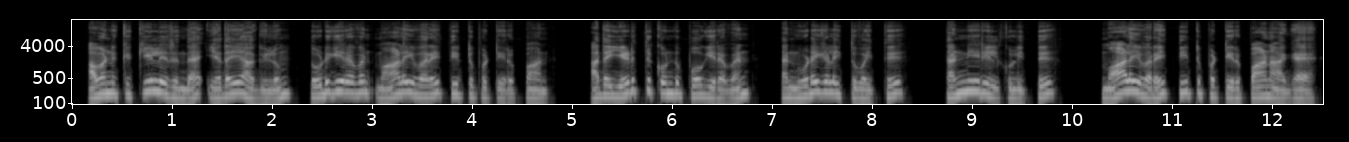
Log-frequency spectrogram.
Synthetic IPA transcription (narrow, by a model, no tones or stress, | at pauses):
ɐʋɐnɯkːɯkːiːlɪɾɯnd̪ɐʔɛðɐjaːɣɪlɯmt̪ɔɽɯɣɪrɐʋɐnmaːɭɐɪʋɐɾɐɪt̪iːʈːɯpːɐʈːɪɾɯpːaːn | ɐðɐɪɛɽɯt̪ːɯkːɔɳɖɯpoːɣɪrɐʋɐn | t̪ɐnʊɽɐɪɣɐɭɐɪt̪ːʊʋɐɪt̪ːɯ | t̪ɐnːiːɾɪlkʊɻɪt̪ːɯ | maːlɐɪʋɐɾɐɪt̪iːʈːɯpːɐʈːɪɾɯpːaːnaːɣɐ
